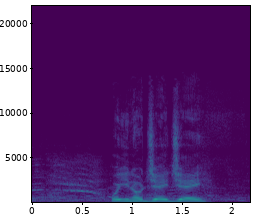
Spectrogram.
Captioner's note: crowd chatter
